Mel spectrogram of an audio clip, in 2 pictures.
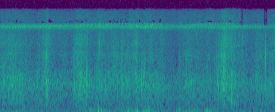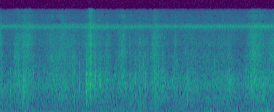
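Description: Footsteps walking through dry, overgrown grass, about one step a second, with a few dull thumps about two to three seconds in.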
